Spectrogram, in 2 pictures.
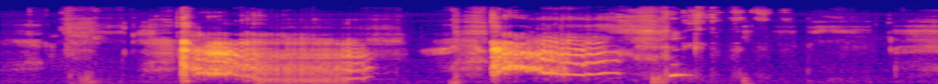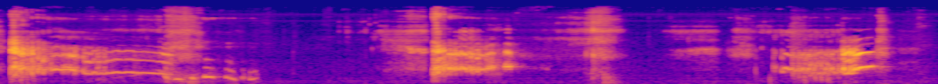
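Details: Bulldog puppy, upset, gives high, squeaky growls that swoop up and down, almost like a dolphin's chatter.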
